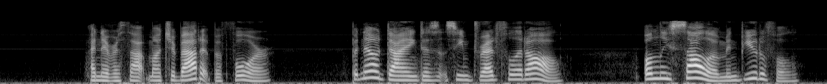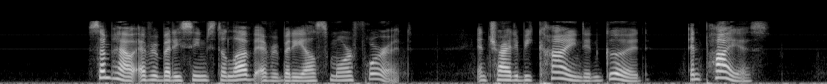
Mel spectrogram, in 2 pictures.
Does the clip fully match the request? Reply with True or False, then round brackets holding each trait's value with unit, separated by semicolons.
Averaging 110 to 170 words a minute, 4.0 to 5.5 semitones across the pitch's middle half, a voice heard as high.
True (140 wpm; 4.8 semitones; 195 Hz)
